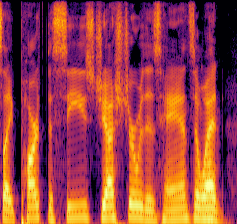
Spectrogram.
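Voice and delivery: ordinary delivery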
